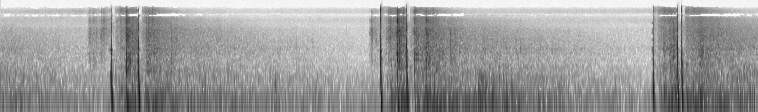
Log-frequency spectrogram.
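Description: Fireworks going off in the night sky: three volleys of two or three sharp bangs each, about three and a half seconds apart. Each volley is followed by a long rumbling echo that dies away.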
